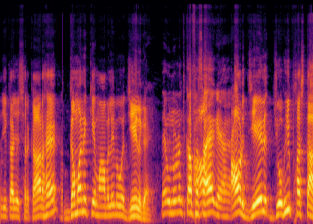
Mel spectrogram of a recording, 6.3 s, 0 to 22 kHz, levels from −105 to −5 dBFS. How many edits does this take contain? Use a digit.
1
